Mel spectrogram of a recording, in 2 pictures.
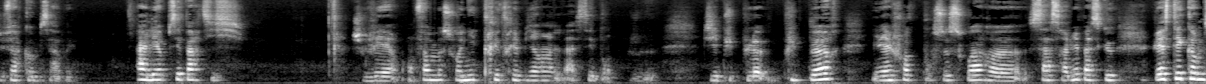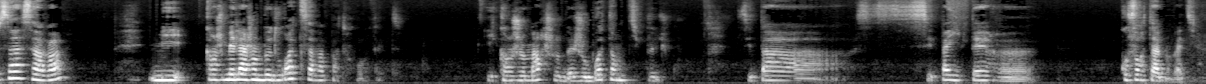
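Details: Woman (student, mother) who stutters; she says background noise such as loud machines, children or music worsens it and blocks her speech; she calls it a probably permanent brain dysfunction and is considering a speech therapist assessment; stuttering.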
